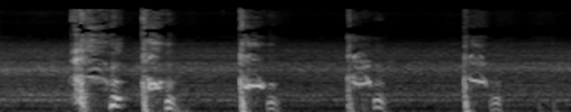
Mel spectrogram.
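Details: Five harsh, hacking coughs, each a sharp burst with a trailing rasp; a coughing fit after inhaling smoke from a bong.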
